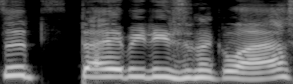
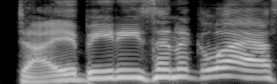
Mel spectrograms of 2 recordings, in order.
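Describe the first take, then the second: First: It is delivered in an offhand, casual way. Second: It is delivered as a punchy mic-drop line.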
